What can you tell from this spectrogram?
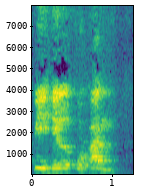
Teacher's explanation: di kalimat Quran itu ada alif lam qamariyah. Fihil Quran artinya alif lamnya terbaca.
